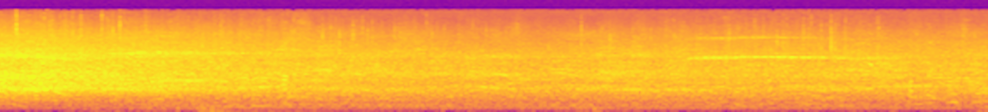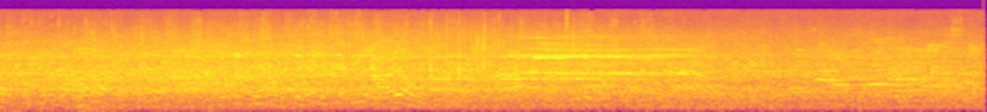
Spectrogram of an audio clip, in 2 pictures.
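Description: A large arena crowd roars and cheers, echoing through a huge hall.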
